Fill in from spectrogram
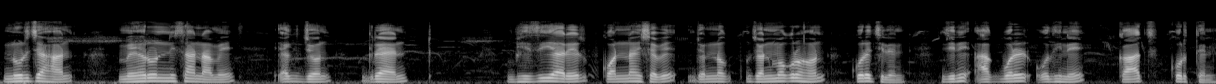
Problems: constant background noise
